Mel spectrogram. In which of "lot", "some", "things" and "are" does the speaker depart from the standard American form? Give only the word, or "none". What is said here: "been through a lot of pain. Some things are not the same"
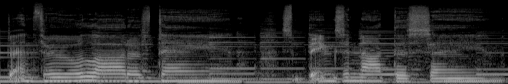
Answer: none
